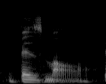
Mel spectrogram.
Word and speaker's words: Bismol: Is that how you say it? – Bismol.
